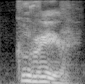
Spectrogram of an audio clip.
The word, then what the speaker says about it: courir: So here, the second verb, courir, ends in an R, and here I am pronouncing the R. Why? Because this is a special case. The vowel before the R, it's an I. It's not an E, it's an I, okay? So in this case, courir. So R's are pronounced at the end in French as long as it isn't an E, okay?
